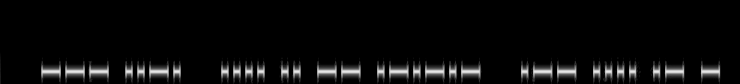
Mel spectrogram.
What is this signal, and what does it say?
Morse code, heard as a keyed tone, about 20 wpm, 600 Hz. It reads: OF HIM. WHAT
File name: winnie-20wpm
